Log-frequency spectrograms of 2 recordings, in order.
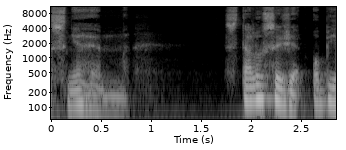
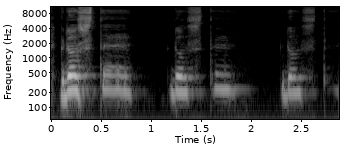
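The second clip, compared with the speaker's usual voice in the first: fading echo; 11 semitones higher, 5 dB louder, slower than usual. Acted. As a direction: let the echo die away. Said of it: "opakovala ozvěna". (slábnoucí ozvěna)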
